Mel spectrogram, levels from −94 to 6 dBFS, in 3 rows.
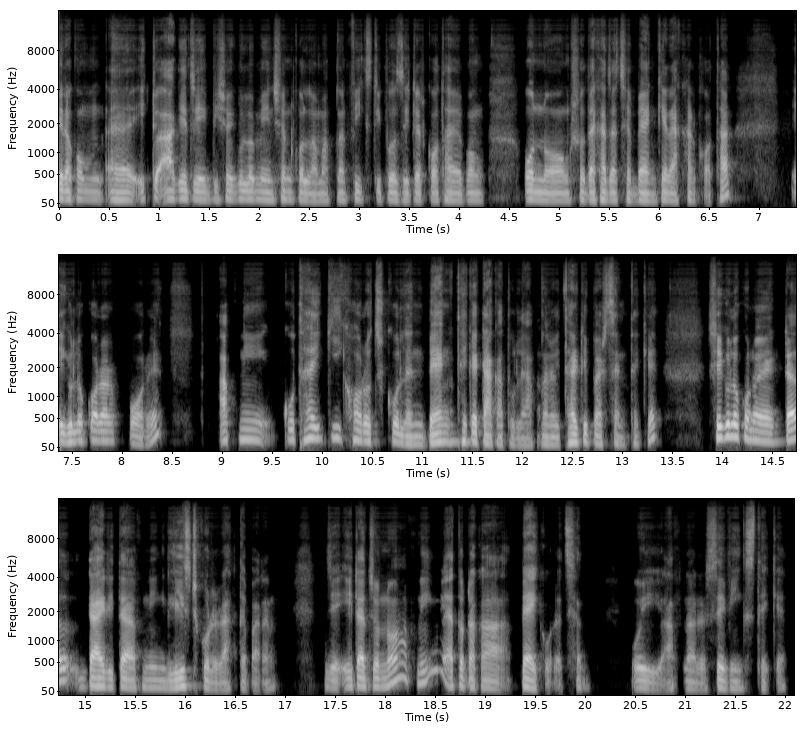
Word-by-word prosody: এরকম 110 -1 +2 0.2
অ্যা 105 - 0 0.3
একটু - - -3
আগে 115 +2 +1
যেই 100 -2 +1
বিষয়গুলো 110 +2 -2
mention 100 +2 -2
করলাম, 90 -3 -2
আপনার 95 +2 -7
fixed 105 0 -7
deposit-এর 95 -1 -3
কথা 95 +1 -3
এবং 95 +2 -4 0.5
অন্য 100 -2 +2 0.2
অংশ 95 - -6
দেখা 105 +2 +2
যাচ্ছে 95 +2 -2
ব্যাঙ্কে 90 +2 +1
রাখার 85 - -4
কথা। - - -1 0.7
এগুলো 125 +3 +3
করার 140 -1 +4 0.2
পরে, 95 -4 -1 0.7
আপনি 150 +3 -4 0.4
কোথায় 165 +3 +2
কি 175 - -2
খরচ 130 -4 +2
করলেন? 105 -7 +1
bank 120 +2 +6
থেকে 130 -1 +4
টাকা 90 - +2
তুলে 80 -2 -7
আপনার 100 0 -5
ওই - - -6
30% 105 -5 +1
থেকে, - - -4 0.6
সেগুলো 190 +2 +8
কোনো 150 -4 +4 0.2
একটা 125 +4 +7 0.3
diary-তে 115 -2 +7
আপনি 100 0 -7 0.2
list 120 +2 +3
করে 80 - -1
রাখতে - - -8
পারেন, - - -9 0.6
যে 100 - -1
এটার 115 0 +4
জন্য 115 +3 +1 0.2
আপনি 165 -5 -6 0.3
এত - - -18
টাকা 100 -2 -1 0.3
ব্যয় - - +6
করেছেন, - - -8 0.5
ওই 95 -1 +2 0.2
আপনার 85 -2 -8 0.2
savings 90 -2 -2
থেকে। - - -12
105 Hz, 155 wpm, -25 LUFS, 95-125 Hz, 0.7 s, সেগুলো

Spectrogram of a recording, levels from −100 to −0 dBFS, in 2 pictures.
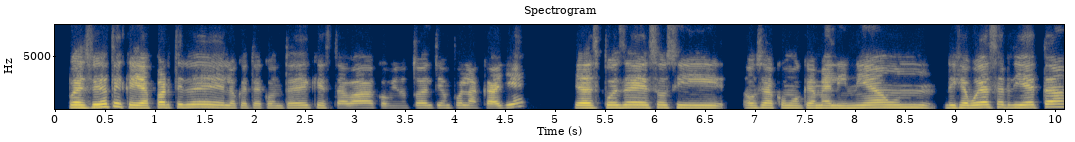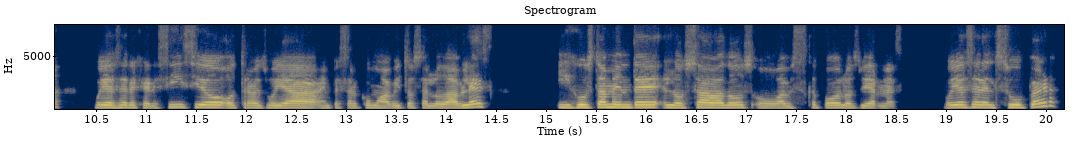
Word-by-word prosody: Pues, 225 -2 +7
fíjate 275 +4 +6
que 220 - +3
ya 205 -1 +9
a - - -2
partir 235 +2 +3
de 245 -2 +2
lo 195 -2 -4
que 195 - -6
te 190 0 -6
conté 190 0 -8
de 210 +1 -1
que 205 +1 -6
estaba 200 +1 -2
comiendo 190 -1 -14
todo 205 +3 -5
el 205 0 -3
tiempo 205 0 -9
en 210 - -4
la 200 -1 -4
calle, 220 - +1 0.5
ya 210 0 +7
después 220 +2 +3
de 230 -1 +5
eso 220 +1 -1
si, 205 -3 -1 0.2
o 200 -1 -3
sea, 210 -1 +1
como 200 -1 -5
que 200 - 0
me 200 0 +1
alineé 200 +2 0
a 230 - +3
un 225 -3 -2
dije: 210 0 +1
"Voy 215 +2 +5
a - - +9
hacer 235 -1 -2
dieta, 235 +4 +2 0.3
voy 215 0 0
a 215 - +2
hacer 215 0 -4
ejercicio, 230 +4 -2
otra 205 -1 -5
vez 200 0 -5
voy 200 0 -3
a 195 -1 +1
empezar 190 0 -11
como 205 0 -6
hábitos 190 +1 -6
saludables", 190 +9 -1 0.7
y 225 -2 -3
justamente, 235 +1 +3
los 200 -3 -2
sábados 220 -1 0
o, 190 -1 -6
a 195 - -2
veces 195 0 -13
que 235 - -9
puedo 210 +2 -3
los 195 -2 -4
viernes, 185 -2 -6 0.4
voy 220 +2 0
a - - +2
hacer 235 0 -1
el 215 -2 -2
súper 240 - -1
210 Hz, 200 wpm, -23 LUFS, 195-230 Hz, 0.7 s, ya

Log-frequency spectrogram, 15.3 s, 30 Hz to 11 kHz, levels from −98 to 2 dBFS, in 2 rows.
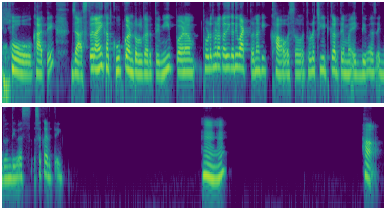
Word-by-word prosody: हो. 175 -8 +2
खाते, 180 +4 +1 0.4
जास्त 185 +4 +2
नाही 235 +3 +8
खात 240 - +2
खूप 205 0 0
कंट्रोल 185 -6 +5
करते 170 -1 -2
मी, 190 +8 -1
पण 190 0 +2 0.2
थोडं-थोडं 235 +2 +1
कधी-कधी 240 +1 +2
वाटतं 235 -6 +3
ना 205 - -1
की 210 - -6
खाव 170 -3 0
असं, 170 +1 -6
थोडं 195 +1 -2
चीट 215 -3 -4
करते 195 -4 0
मग, 170 -1 -3
1 165 -1 -6
दिवस, 180 +2 -5
1-2 170 0 -7
दिवस 180 +1 -9
असं 230 - -12
करते. 190 -4 -8 2.8
हं. 195 +3 +1 2.8
हां. - - -2
190 Hz, 115 wpm, -21 LUFS, 170-220 Hz, 2.8 s, नाही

